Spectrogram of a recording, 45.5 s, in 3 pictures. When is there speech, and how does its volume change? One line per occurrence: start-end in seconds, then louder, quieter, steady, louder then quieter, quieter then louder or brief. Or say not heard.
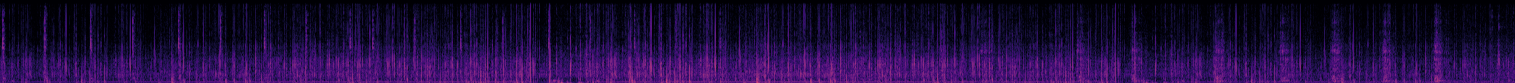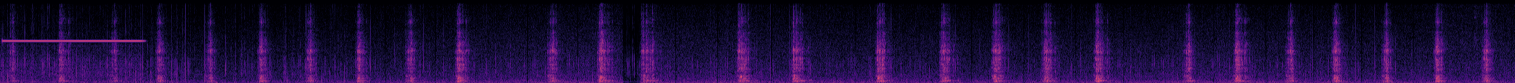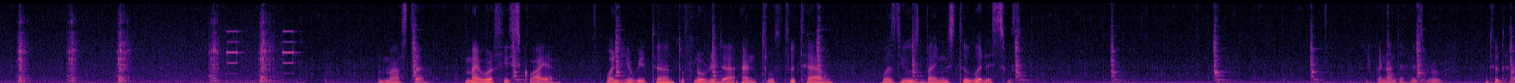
34.0-40.5 steady
44.0-45.4 brief.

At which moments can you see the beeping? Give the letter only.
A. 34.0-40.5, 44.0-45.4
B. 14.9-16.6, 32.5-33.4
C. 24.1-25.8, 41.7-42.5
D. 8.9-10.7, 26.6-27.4
B.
